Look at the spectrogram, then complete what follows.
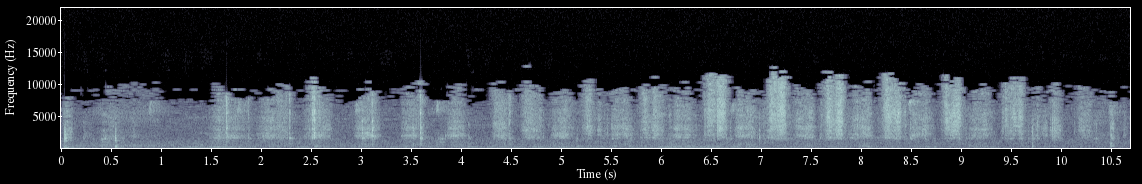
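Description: Hand-cut wooden threads rubbing and rasping as a turned wooden urn is screwed onto its threaded insert by hand to test the fit. The strokes come in a quick run of about two or three a second, over a low steady hum.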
